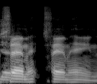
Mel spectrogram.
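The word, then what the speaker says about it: Samhain: Sam Hain is how you say it.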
